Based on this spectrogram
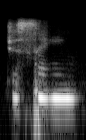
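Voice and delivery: whispered, imitating a calm arguer; mock hushed voice. Mocking how opponents hush their voice in arguments, whispered. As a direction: breathe it out in a hush, mocking them. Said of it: "their voice comes down low".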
